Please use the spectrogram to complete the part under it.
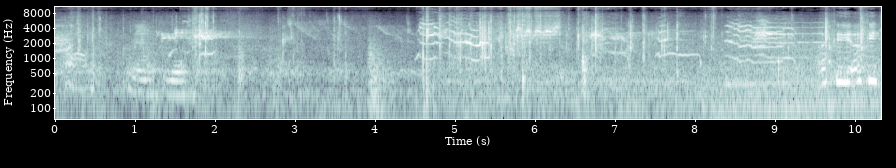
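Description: A kitten meows several times in high, wavering cries, mixed with people talking nearby and some background clatter.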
